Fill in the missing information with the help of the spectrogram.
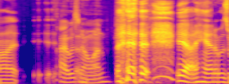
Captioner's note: laughs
